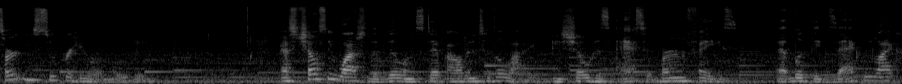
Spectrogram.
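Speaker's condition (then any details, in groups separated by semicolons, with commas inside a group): No condition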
